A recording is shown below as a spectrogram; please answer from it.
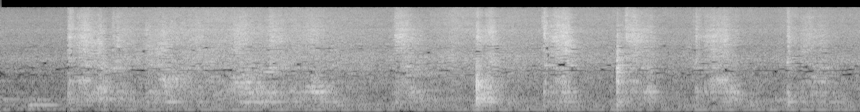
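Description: A spoon repeatedly scrapes and stirs food in a frying pan over a low sizzle, in irregular strokes close by with no talk.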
